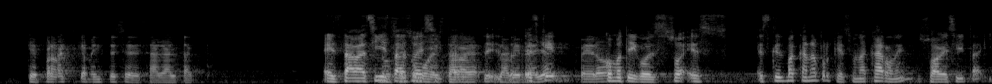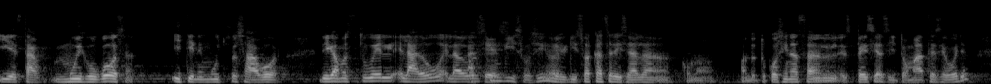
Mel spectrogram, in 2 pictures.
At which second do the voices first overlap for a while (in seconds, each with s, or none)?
3.8 s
